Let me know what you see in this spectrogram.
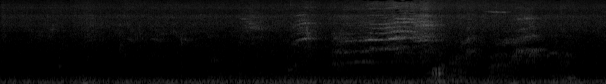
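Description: A bird chirping, a quick series of high calls from about two to five seconds in, over a low steady rumble.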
